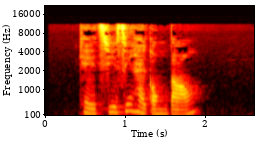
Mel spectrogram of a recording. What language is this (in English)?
Cantonese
